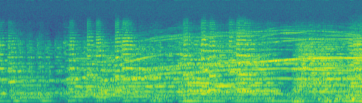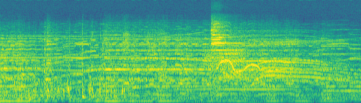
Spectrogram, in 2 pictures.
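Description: Orchestral cartoon score led by brass, with a brief warbling tone near the end.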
